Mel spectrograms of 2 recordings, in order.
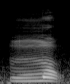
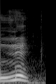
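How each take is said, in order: First: The syllable is said with a nasal vowel. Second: The syllable is said with a plain weak vowel. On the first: The speaker calls it wrong. "On ne prononce pas mon" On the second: The speaker calls it right. "c'est me"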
